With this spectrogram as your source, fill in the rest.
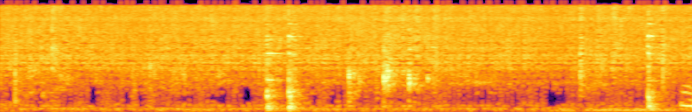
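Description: Chicken thighs browning in a hot pan give a constant dense sizzle, with occasional louder spatters and the clack of a utensil, close and steady with no talking.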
